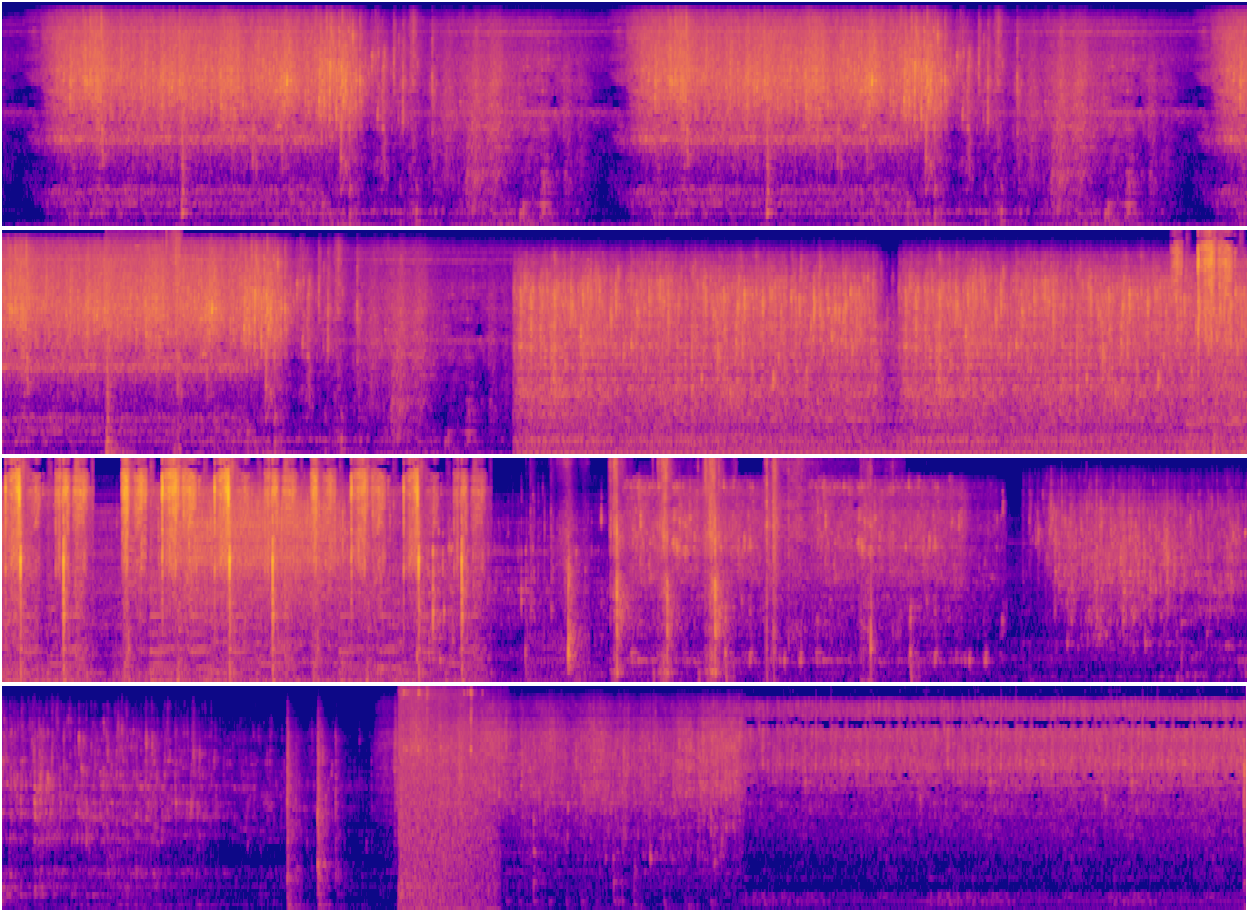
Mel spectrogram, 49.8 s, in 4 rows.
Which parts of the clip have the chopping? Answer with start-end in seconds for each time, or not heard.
24.1-33.6.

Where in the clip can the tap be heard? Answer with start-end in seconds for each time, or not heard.
0.0-49.7.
